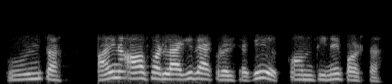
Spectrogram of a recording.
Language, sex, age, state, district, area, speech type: Nepali, female, 30-45, West Bengal, Kalimpong, rural, conversation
